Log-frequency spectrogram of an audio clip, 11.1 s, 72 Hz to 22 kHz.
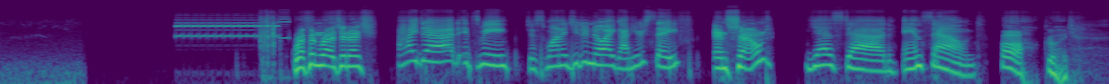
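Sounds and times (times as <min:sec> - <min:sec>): phone ringing: 0:01.8 - 0:03.4.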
